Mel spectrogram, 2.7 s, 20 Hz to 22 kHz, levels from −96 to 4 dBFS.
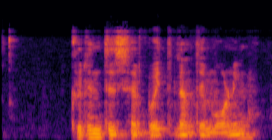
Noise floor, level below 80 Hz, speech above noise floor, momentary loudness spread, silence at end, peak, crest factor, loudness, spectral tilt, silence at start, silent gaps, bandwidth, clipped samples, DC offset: -67 dBFS; -60 dBFS; 45 dB; 13 LU; 0.15 s; -6 dBFS; 18 dB; -23 LUFS; -4 dB/octave; 0.1 s; none; 9.8 kHz; under 0.1%; under 0.1%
